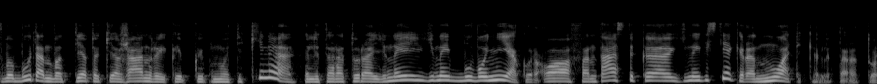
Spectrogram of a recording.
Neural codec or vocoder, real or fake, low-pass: codec, 16 kHz, 4 kbps, FreqCodec, larger model; fake; 7.2 kHz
